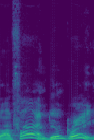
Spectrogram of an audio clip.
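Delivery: high, bright mock-cheerful fine; chirpy brush-off. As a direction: hide it behind a bright high voice. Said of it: "And I go".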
